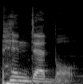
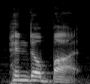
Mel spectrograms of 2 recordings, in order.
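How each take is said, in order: First: The middle of the name sounds like 'dead'. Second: The middle of the name sounds like 'dle'. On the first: The speaker calls it wrong. "It's not Pin Deadbolt" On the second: The speaker calls it right. "it's Pindle Bot"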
